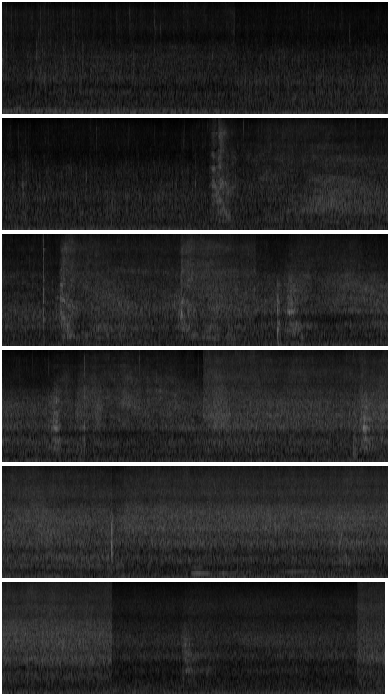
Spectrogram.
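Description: Raw boneless chicken sizzling and frying in masala on a large flat tawa. A spatula scrapes and clacks against the pan as it stirs the pieces in. The sizzle grows louder about a third of the way in, as the chicken is turned into the hot masala.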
